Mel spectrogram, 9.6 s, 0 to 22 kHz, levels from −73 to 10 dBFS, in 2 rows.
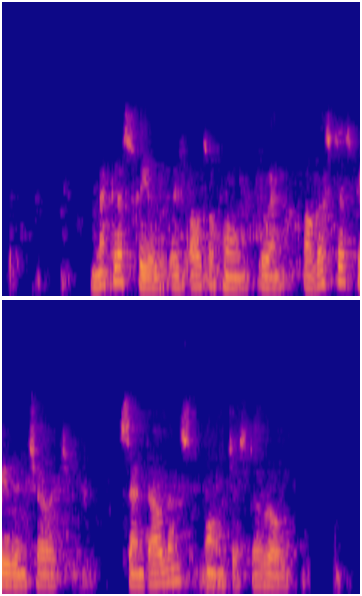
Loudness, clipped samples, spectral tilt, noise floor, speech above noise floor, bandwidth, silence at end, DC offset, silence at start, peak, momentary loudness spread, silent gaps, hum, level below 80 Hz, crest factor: -23 LUFS; under 0.1%; -7 dB/octave; -54 dBFS; 32 dB; 6.6 kHz; 0.3 s; under 0.1%; 0.1 s; -6 dBFS; 10 LU; none; none; -64 dBFS; 18 dB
